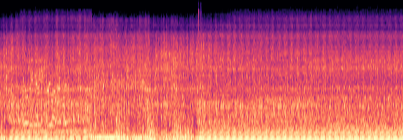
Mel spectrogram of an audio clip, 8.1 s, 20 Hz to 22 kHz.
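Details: Case VAC tractor after an aftermarket water pump was fitted, warming up with the gauge at about 30–35°C; it had earlier overheated to 80° after a coolant change. A steady, even low rumble with a brief dip mid-clip and no knocks or misses: a normal idle.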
